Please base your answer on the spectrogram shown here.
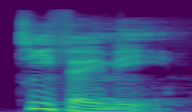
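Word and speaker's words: τίθημι: Again, three vowels, three syllables. Did you say E for the iotas? One more time. Tithemi.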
